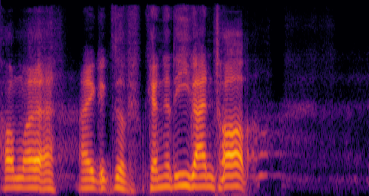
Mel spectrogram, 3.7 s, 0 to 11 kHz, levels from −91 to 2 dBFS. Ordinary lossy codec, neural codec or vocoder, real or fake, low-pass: AAC, 48 kbps; codec, 16 kHz in and 24 kHz out, 0.4 kbps, LongCat-Audio-Codec, four codebook decoder; fake; 9.9 kHz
